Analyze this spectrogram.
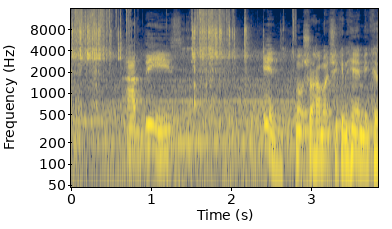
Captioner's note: chocolate clattering; machine humming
